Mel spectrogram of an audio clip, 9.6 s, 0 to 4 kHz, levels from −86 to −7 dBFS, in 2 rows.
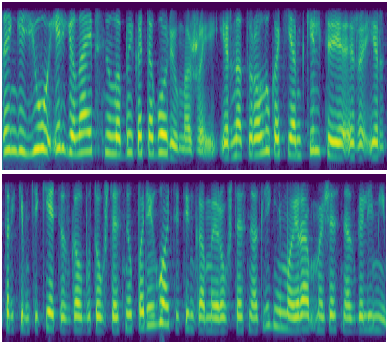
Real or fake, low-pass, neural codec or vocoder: real; 3.6 kHz; none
